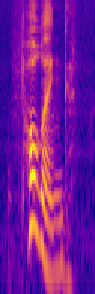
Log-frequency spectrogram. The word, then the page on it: pulling: American English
